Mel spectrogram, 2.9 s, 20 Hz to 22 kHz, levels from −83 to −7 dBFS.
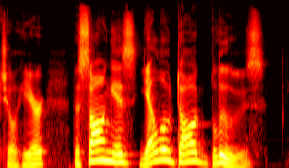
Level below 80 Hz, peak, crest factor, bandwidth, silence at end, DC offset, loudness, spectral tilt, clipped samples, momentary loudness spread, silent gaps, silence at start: -54 dBFS; -4 dBFS; 16 dB; 19 kHz; 0.25 s; under 0.1%; -20 LUFS; -5 dB/octave; under 0.1%; 12 LU; none; 0 s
